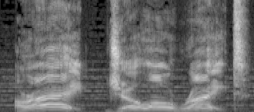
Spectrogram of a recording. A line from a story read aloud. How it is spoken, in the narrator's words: Eddie finally yelled into the mouth of the tunnel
